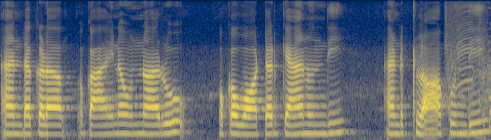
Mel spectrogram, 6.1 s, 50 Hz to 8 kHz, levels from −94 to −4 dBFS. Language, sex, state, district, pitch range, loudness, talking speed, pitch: Telugu, female, Andhra Pradesh, Sri Satya Sai, 190-200 Hz, -15 LUFS, 115 wpm, 195 Hz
